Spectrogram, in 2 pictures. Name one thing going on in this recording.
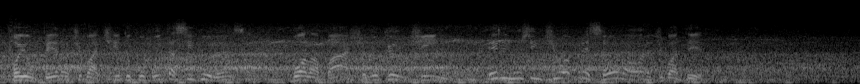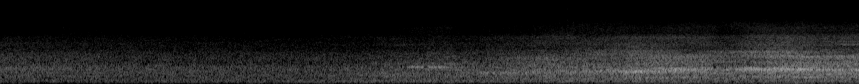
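A large crowd roars and cheers in a stadium, swelling louder near the end.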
